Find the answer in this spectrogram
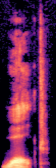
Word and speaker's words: walk: So we don't say talk and walk. We simply say talk and walk. The vowel sound has become more of a sound or an a sound depending on your accent. But the L sound after it has disappeared.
